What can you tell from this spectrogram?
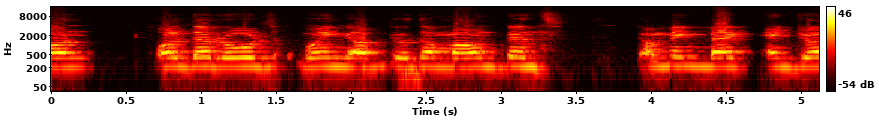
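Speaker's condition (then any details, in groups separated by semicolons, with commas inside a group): Amyotrophic lateral sclerosis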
